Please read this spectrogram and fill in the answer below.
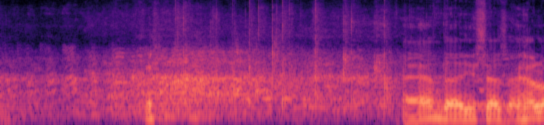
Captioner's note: laughter and some clapping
